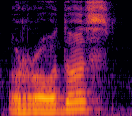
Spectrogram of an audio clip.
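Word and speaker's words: ῥόδος: Rhodos, significa rodas, né? Então, Rome ou Rome, tanto faz a pronúncia.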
